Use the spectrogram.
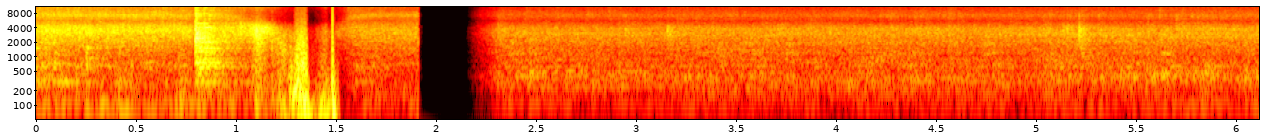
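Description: Chopped onions with salt frying in a pan for potato kurma: a burst of clattering and rattling stirring, then a brief gap, followed by a steady, close sizzle that continues evenly to the end.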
